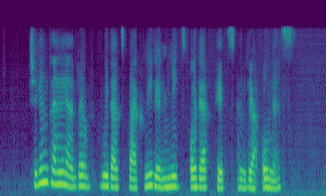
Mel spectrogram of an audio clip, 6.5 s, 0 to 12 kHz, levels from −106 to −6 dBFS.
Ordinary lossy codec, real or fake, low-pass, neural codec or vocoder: none; fake; 7.2 kHz; codec, 16 kHz, 1 kbps, FreqCodec, smaller model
